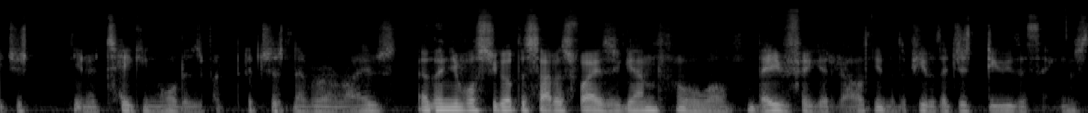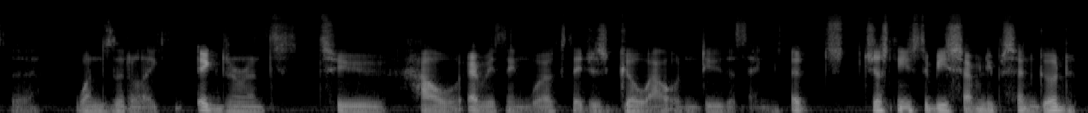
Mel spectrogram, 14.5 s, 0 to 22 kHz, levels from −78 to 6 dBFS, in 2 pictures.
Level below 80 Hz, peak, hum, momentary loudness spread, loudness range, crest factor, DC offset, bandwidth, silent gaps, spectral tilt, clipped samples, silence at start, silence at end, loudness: -56 dBFS; -12 dBFS; none; 14 LU; 6 LU; 26 dB; under 0.1%; 15.5 kHz; none; -5 dB/octave; under 0.1%; 0 s; 0.1 s; -37 LUFS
